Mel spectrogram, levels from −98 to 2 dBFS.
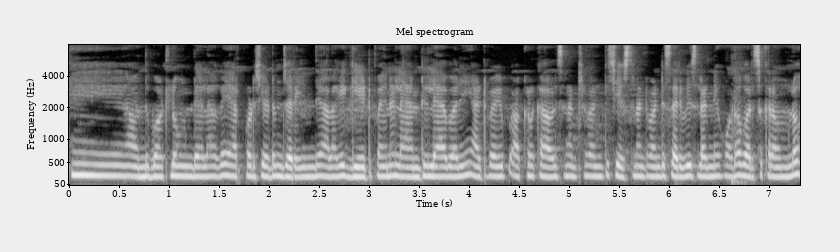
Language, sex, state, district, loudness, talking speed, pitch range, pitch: Telugu, female, Andhra Pradesh, Srikakulam, -14 LUFS, 195 wpm, 210-220 Hz, 215 Hz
